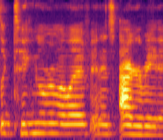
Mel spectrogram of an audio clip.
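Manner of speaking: really fast, rushed, rattled-off rambling.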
